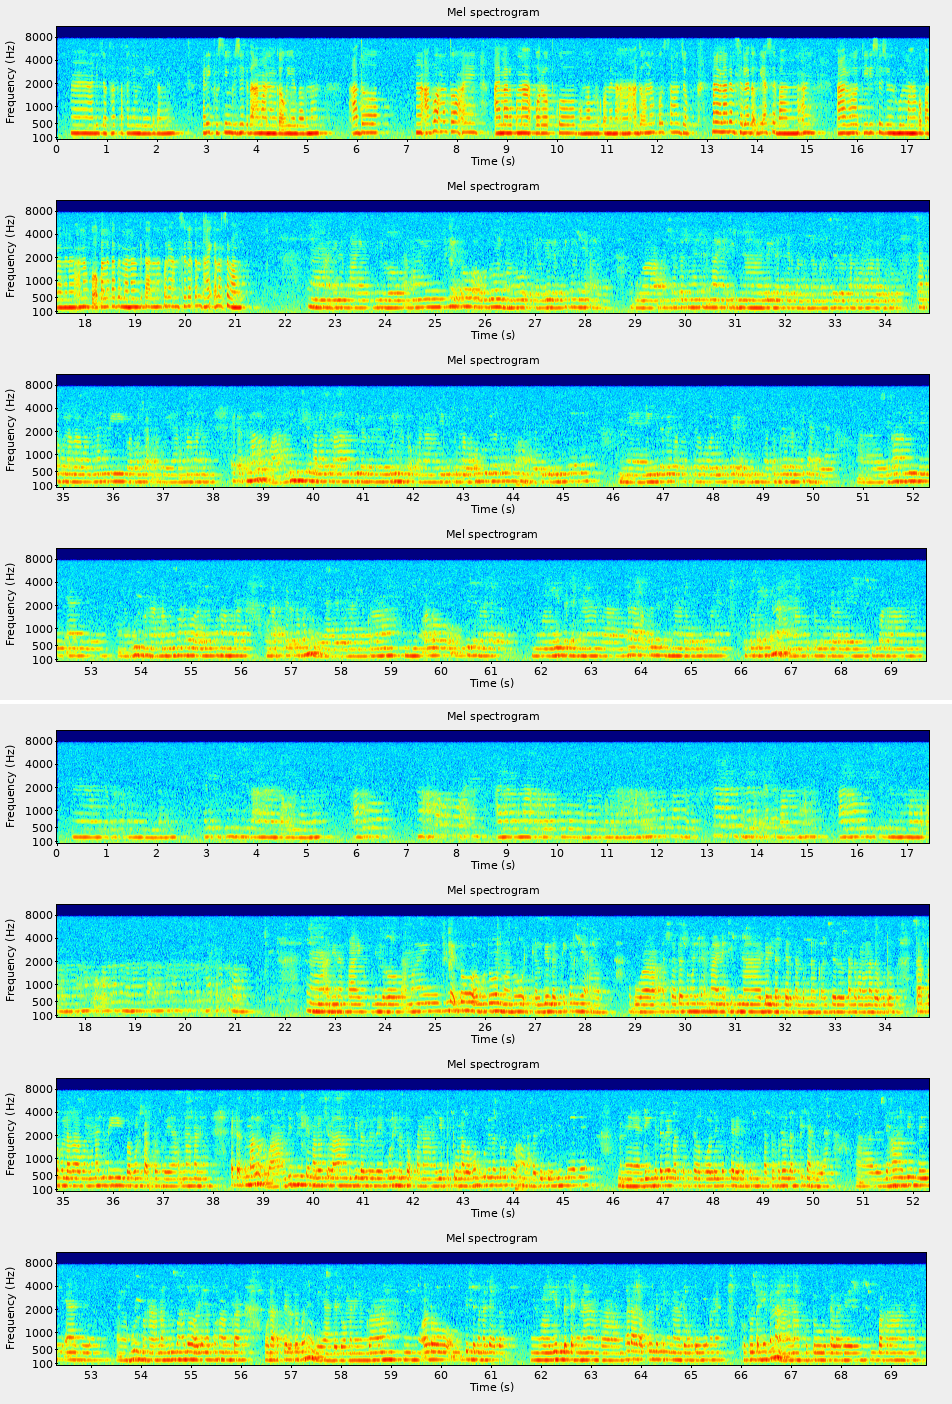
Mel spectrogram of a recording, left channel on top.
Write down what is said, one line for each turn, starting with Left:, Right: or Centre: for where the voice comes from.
Left: ᱦᱮᱸ ᱟᱹᱰᱤ ᱡᱚᱛᱷᱟᱛ ᱠᱟᱛᱷᱟ ᱜᱮᱢ ᱞᱟᱹᱭ ᱟᱠᱟᱫᱟ ᱢᱟᱹᱭ ᱟᱹᱰᱤ ᱠᱷᱩᱥᱤᱧ ᱵᱩᱡᱷᱟᱹᱣ ᱠᱮᱫᱟ ᱟᱢᱟᱜ ᱱᱚᱝᱠᱟ ᱩᱭᱦᱟᱹᱨ ᱵᱷᱟᱵᱽᱱᱟ ᱟᱫᱚ ᱟᱵᱚᱣᱟᱜ ᱢᱚᱛᱚ ᱱᱚᱜ-ᱚᱭ ᱟᱭᱢᱟ ᱨᱚᱠᱚᱢᱟᱜ ᱯᱚᱨᱚᱵᱽ ᱠᱚ ᱵᱚᱸᱜᱟ ᱵᱩᱨᱩ ᱠᱚ ᱢᱮᱱᱟᱜ-ᱟ ᱟᱫᱚ ᱚᱱᱟ ᱠᱚ ᱥᱟᱶ ᱡᱚᱵ ᱢᱟᱱᱮ ᱚᱱᱟᱨᱮᱢ ᱥᱮᱞᱮᱫᱚᱜ ᱜᱮᱭᱟ ᱥᱮ ᱵᱟᱝ ᱱᱚᱜ-ᱚᱭ ᱟᱨᱦᱚᱸ ᱛᱤᱨᱤᱥᱮ ᱡᱩᱱ ᱦᱩᱞ ᱢᱟᱦᱟ ᱠᱚ ᱯᱟᱨᱚᱢᱮᱱᱟ ᱚᱱᱟ ᱠᱚ ᱚᱠᱟ ᱞᱮᱠᱟ ᱯᱮ ᱢᱟᱱᱟᱣ ᱠᱮᱫᱟ ᱟᱨ ᱚᱱᱟ ᱠᱚᱨᱮ ᱟᱢ ᱥᱮᱞᱮᱫ ᱛᱮᱢ ᱛᱟᱦᱮᱸᱫ ᱠᱟᱱᱟ ᱥᱮ ᱵᱟᱝ?
Right: <inaudible> ᱮᱸ ᱟᱹᱰᱤ ᱱᱟᱯᱟᱭ ᱠᱩᱠᱞᱤᱢ ᱫᱚᱦᱚ ᱟᱠᱟᱫ-ᱟ ᱢᱟᱹᱭ ᱥᱮᱞᱮᱫ ᱫᱚ ᱟᱵᱚ ᱫᱚ ᱱᱚᱣᱟ ᱫᱚ ᱮᱠᱟᱞ ᱜᱮ ᱞᱟᱹᱠᱛᱤ ᱠᱟᱱ ᱜᱮᱭᱟ ᱟᱨ ᱟᱵᱚᱣᱟᱜ ᱥᱟᱶᱛᱟ ᱥᱚᱢᱟᱡᱽ ᱨᱮᱭᱟᱜ ᱢᱟ ᱮᱱᱮᱡ ᱥᱮᱨᱮᱧ ᱢᱟ ᱞᱟᱹᱭ ᱞᱟᱠᱪᱟᱨ ᱠᱟᱱ ᱛᱟᱵᱚᱱᱟ᱾ ᱠᱟᱞᱪᱟᱨ ᱠᱟᱱ ᱛᱟᱵᱚᱱᱟ ᱚᱱᱟ ᱫᱚ ᱟᱵᱚ ᱫᱚ ᱥᱟᱵ ᱫᱚᱦᱚ ᱞᱟᱜᱟᱣ ᱟᱵᱚᱱᱟ ᱚᱱᱟ ᱡᱩᱫᱤ ᱵᱟᱵᱚᱱ ᱥᱟᱵ ᱫᱚᱦᱚᱭᱟ ᱚᱱᱟ ᱢᱟᱱᱮ ᱮᱴᱟᱜ ᱛᱮ ᱢᱟᱞᱚᱴᱚᱜ-ᱟ ᱫᱤᱱ ᱫᱤᱱᱛᱮ ᱢᱟᱞᱚᱴ ᱪᱟᱞᱟᱜ-ᱟ ᱰᱤᱡᱮ ᱞᱟᱜᱽᱲᱮ ᱨᱮ ᱯᱚᱨᱤᱱᱚᱛᱚᱜ ᱠᱟᱱᱟ᱾ ᱡᱮᱦᱮᱛᱩ ᱚᱱᱟ ᱵᱟᱵᱚᱱ ᱯᱚᱨᱤᱱᱚᱛᱚ ᱦᱚᱪᱚᱣᱟᱜ-ᱟ ᱚᱱᱟ ᱠᱷᱟᱹᱛᱤᱨ ᱛᱮ ᱤᱧᱫᱩᱧ ᱞᱟᱹᱭᱟ ᱡᱮ ᱢᱟᱱᱮ ᱰᱤᱡᱮ ᱞᱟᱜᱽᱲᱮ ᱵᱟᱫ ᱠᱟᱛᱮᱜ ᱟᱵᱚᱣᱟᱜ ᱞᱟᱹᱭ ᱞᱟᱠᱪᱟᱨ ᱮᱱᱮᱡ ᱥᱮᱨᱮᱧ ᱥᱟᱵ ᱫᱚᱦᱚ ᱫᱚ ᱞᱟᱹᱠᱛᱤ ᱠᱟᱱ ᱜᱮᱭᱟ᱾ ᱟᱨ ᱡᱟᱦᱟᱸ ᱵᱤᱱ ᱞᱟᱹᱭᱠᱮᱜ-ᱟ ᱡᱮ ᱦᱩᱞ ᱢᱟᱦᱟ ᱚᱱᱟ ᱦᱩᱞ ᱢᱟᱦᱟ ᱫᱚ ᱟᱞᱮ ᱢᱟᱛᱚ ᱦᱟᱸᱜ ᱚᱱᱠᱟ ᱚᱲᱟᱜ ᱥᱮᱫ ᱨᱮᱫᱚ ᱵᱟᱹᱱᱩᱜ ᱞᱮᱭᱟ ᱟᱞᱮ ᱫᱚ ᱢᱟᱱᱮ ᱚᱱᱠᱟ ᱟᱞᱚᱜ ᱛᱤᱨᱞᱟᱹ ᱠᱟᱱᱟᱞᱮ ᱟᱫᱚ ᱤᱭᱟᱹ ᱨᱮᱞᱮ ᱛᱟᱦᱮᱱᱟ ᱚᱱᱠᱟ ᱵᱷᱟᱲᱟ ᱚᱲᱟᱜ ᱠᱚᱨᱮᱞᱮ ᱛᱟᱦᱮᱱᱟ ᱟᱫᱚ ᱚᱸᱰᱮ ᱜᱮ ᱢᱟᱱᱮ ᱯᱷᱳᱴᱳ ᱛᱟᱦᱮᱸ ᱠᱟᱱᱟ ᱚᱱᱟ ᱯᱷᱳᱴᱳ ᱛᱟᱞᱟᱨᱮ ᱵᱟᱦᱟ ᱚᱱᱟ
